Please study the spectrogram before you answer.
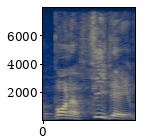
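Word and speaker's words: bona fide: Cena are like two Bonafide Legends or bonafed Legends if you say it correctly right now with all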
